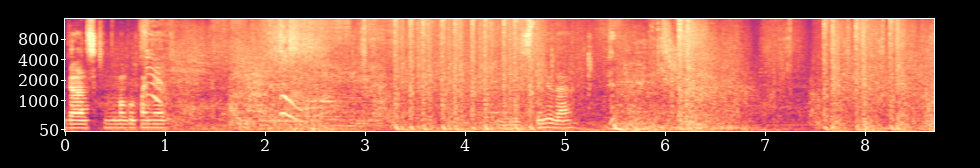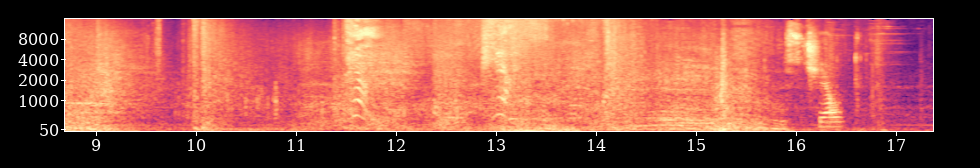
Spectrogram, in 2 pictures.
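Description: Spells crackle and burst in battle.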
